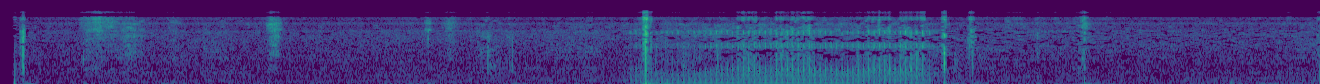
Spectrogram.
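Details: A large English Mastiff dog snoring: one loud, low, fluttering rumble lasting about two seconds rises out of quiet room noise, with faint breathing around it; recorded on a Flip Video camcorder.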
